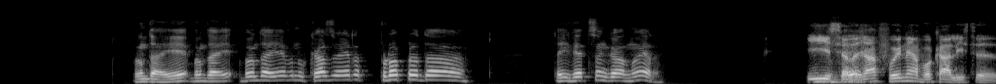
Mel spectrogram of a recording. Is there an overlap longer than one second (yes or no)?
no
